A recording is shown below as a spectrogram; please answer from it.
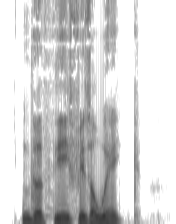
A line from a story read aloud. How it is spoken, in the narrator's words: he says in a low, intelligent voice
